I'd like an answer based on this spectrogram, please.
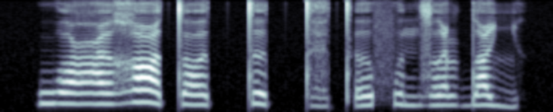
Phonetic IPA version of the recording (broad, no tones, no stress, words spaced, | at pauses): wɔʕɛʁɑ tɒɐ̯tːə tːæ̤tʼə fʊnzɔʎdˤəʎ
